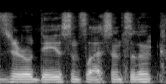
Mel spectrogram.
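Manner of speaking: ordinary delivery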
